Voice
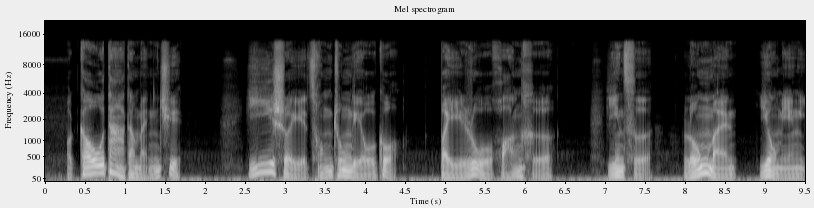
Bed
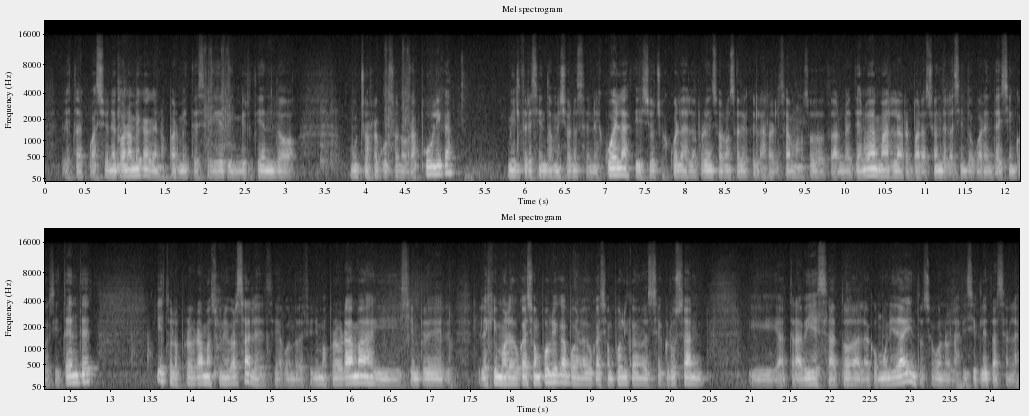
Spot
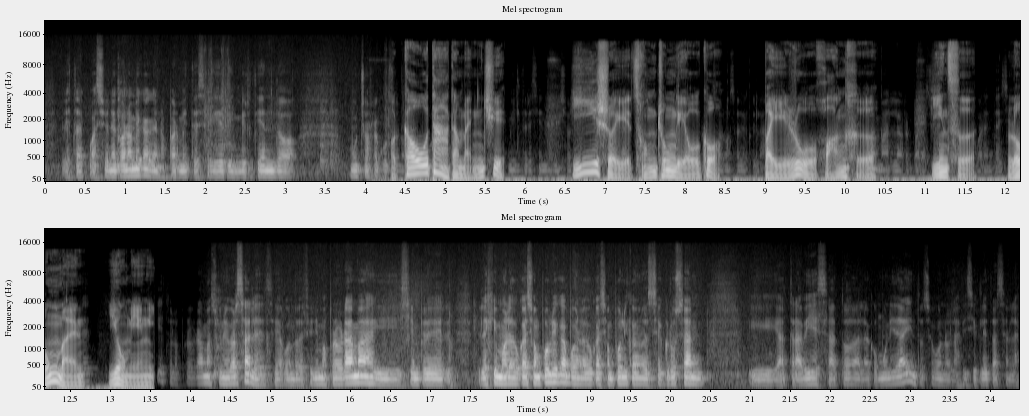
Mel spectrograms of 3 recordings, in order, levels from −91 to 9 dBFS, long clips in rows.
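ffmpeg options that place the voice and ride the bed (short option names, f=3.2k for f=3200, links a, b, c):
-filter_complex "[0:a]adelay=4050,volume=0.5dB[a];[1:a]volume=21.5dB,afade=t=out:st=3.71:d=0.82:silence=0.0668344,afade=t=in:st=14.07:d=0.45:silence=0.0501187,afade=t=out:st=20.29:d=1.91:silence=0.251189[b];[a][b]amix=inputs=2:normalize=0"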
